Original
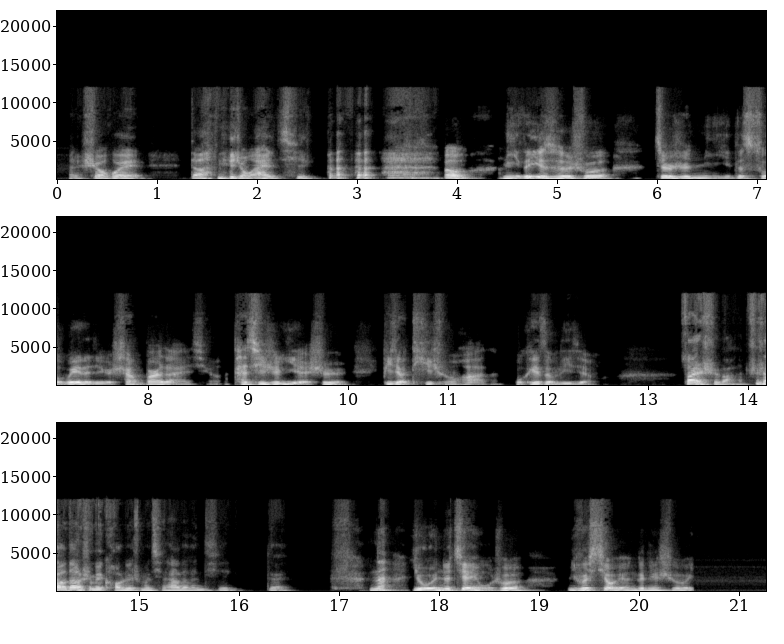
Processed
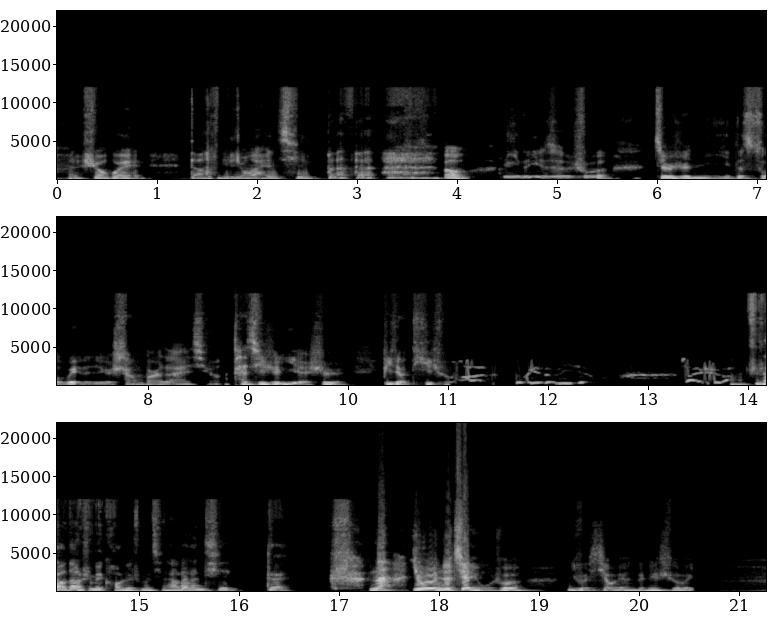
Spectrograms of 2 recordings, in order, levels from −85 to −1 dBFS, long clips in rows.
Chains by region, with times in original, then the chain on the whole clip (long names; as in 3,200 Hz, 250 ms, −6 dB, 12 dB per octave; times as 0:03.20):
0:00.73–0:03.16: compressor whose output falls as the input rises −25 dBFS + saturating transformer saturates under 690 Hz
0:04.12–0:05.41: Butterworth high-pass 300 Hz 72 dB per octave + high-shelf EQ 2,500 Hz −5.5 dB + downward compressor 16 to 1, threshold −27 dBFS
0:07.27–0:08.91: high-shelf EQ 2,100 Hz +7 dB + downward compressor 4 to 1, threshold −26 dBFS
0:11.01–0:13.83: three sine waves on the formant tracks + comb filter 7.2 ms + downward compressor 3 to 1, threshold −26 dBFS
0:15.42–0:18.30: low-shelf EQ 250 Hz −7.5 dB + mid-hump overdrive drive 25 dB, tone 2,800 Hz, clips at −4.5 dBFS
0:19.43–0:20.10: notch filter 370 Hz, Q 5.1 + downward compressor 10 to 1, threshold −21 dBFS + low-pass filter 3,500 Hz
whole clip: spectral dynamics exaggerated over time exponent 1.5; parametric band 550 Hz −9 dB 0.52 octaves; upward compression, threshold −23 dBFS; level −5 dB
